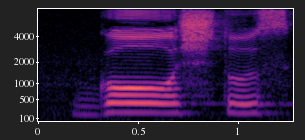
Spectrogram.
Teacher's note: palavras que têm a vogal tônica fechada O, que de fato elas não sofrem uma metafonia, o O continua sendo fechado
